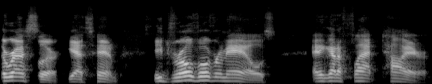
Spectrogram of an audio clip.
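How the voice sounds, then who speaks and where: A man's voice: fairly high pitch, expressive, moderate pace, sharp tone, no room sound. A man co-hosting a casual comedic chat, riffing and acting out silly voices in his stories.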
